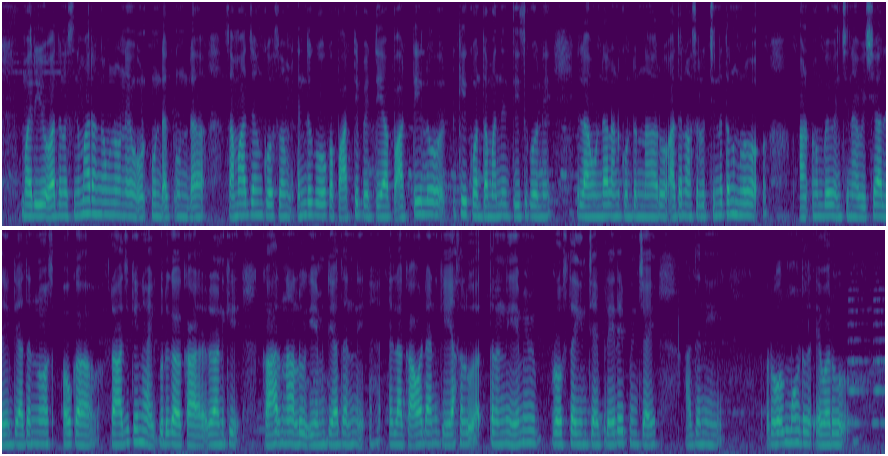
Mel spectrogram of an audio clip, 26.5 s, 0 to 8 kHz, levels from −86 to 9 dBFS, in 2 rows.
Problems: constant background noise, low volume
